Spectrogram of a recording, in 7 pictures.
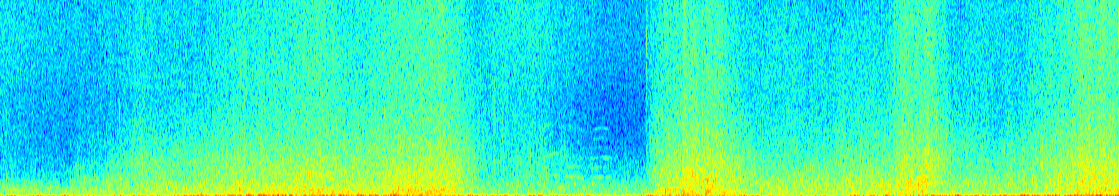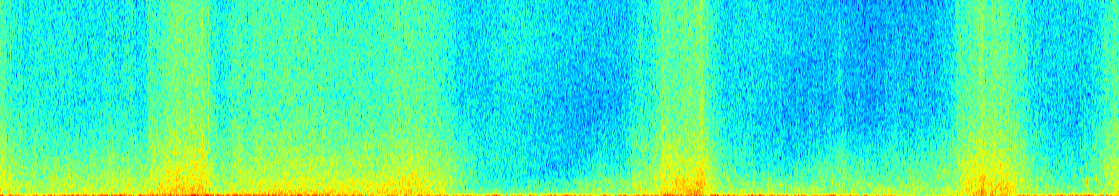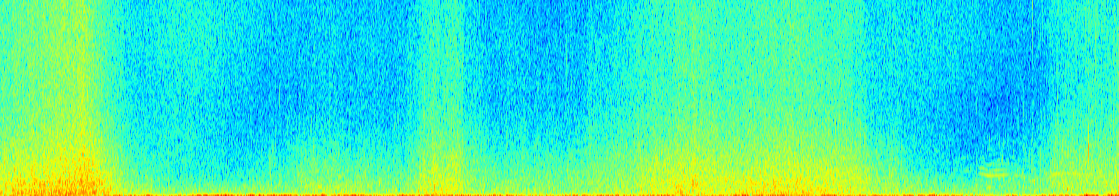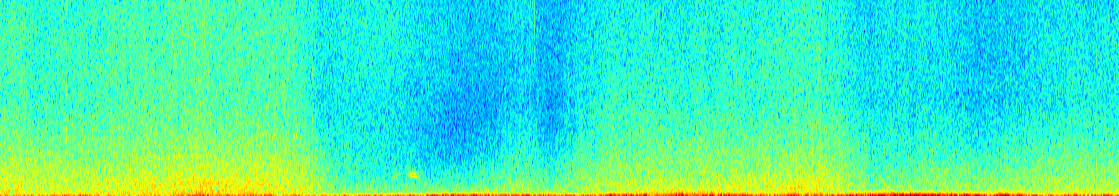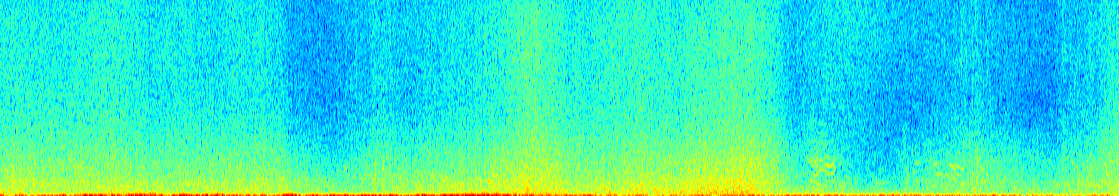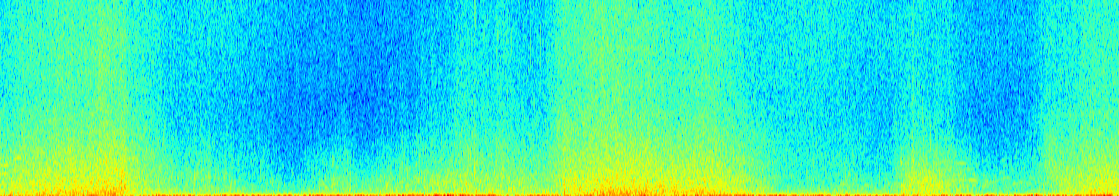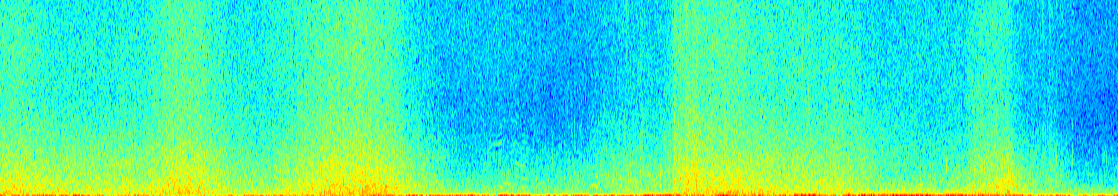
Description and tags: Recorded at a beach in Santa Marta, Colombia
